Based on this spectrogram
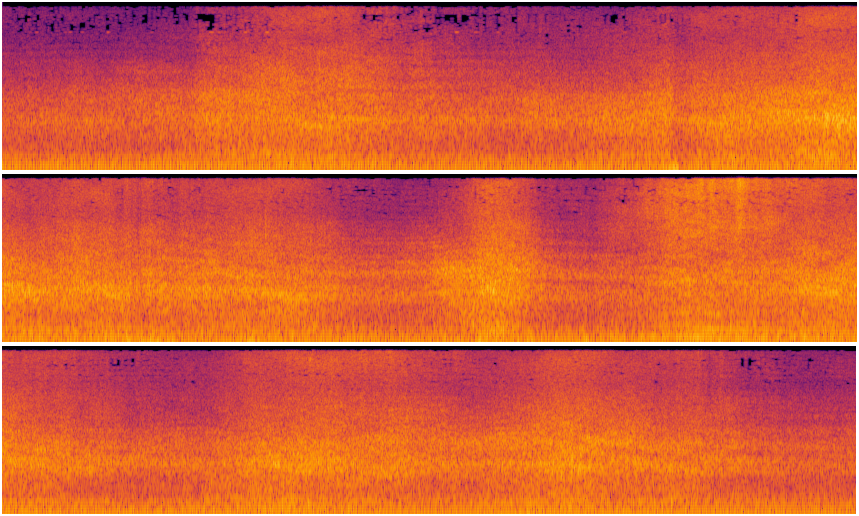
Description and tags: cars passing on busy avenue
cars, highway, traffic, road, street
